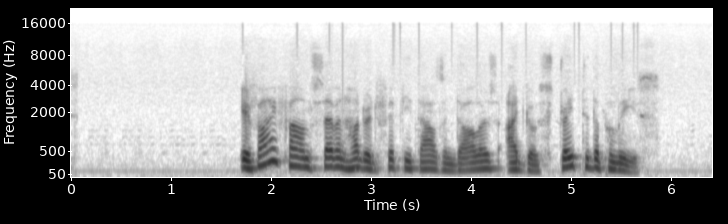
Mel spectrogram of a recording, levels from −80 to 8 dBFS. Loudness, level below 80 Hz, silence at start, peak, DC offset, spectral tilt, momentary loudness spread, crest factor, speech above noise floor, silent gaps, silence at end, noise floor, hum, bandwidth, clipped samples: -17 LUFS; -56 dBFS; 1.7 s; -2 dBFS; under 0.1%; -8.5 dB/octave; 6 LU; 18 dB; 35 dB; none; 0.6 s; -51 dBFS; none; 16.5 kHz; under 0.1%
